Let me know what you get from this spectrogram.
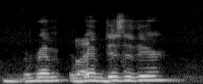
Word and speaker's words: remdesivir: Remdesivir? – That's it.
